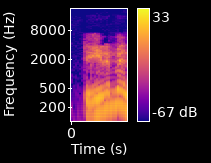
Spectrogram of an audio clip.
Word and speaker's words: Thieneman: Thieneman, is that how you say it? Yeah. Thieneman, yeah.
